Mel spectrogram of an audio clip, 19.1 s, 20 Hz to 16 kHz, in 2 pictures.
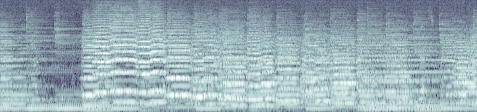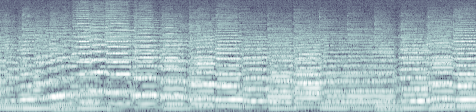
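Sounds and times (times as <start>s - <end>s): string orchestra playing: 0.0s - 19.0s
harpsichord sound: 1.5s - 19.0s.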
